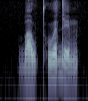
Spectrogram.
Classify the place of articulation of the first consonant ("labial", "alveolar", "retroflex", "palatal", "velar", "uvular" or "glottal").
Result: labial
